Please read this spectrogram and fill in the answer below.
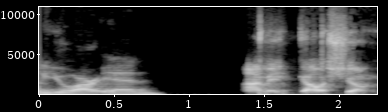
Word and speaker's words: Kaohsiung: We say Kaohsiung.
